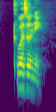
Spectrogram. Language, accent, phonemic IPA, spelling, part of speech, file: French, France, /klwa.zɔ.ne/, cloisonner, verb, LL-Q150 (fra)-cloisonner.wav
- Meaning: to partition, compartmentalize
